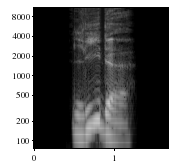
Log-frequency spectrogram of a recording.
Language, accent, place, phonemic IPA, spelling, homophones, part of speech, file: German, Germany, Berlin, /ˈliːdə/, Liede, Lide, noun, De-Liede.ogg
- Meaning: dative singular of Lied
